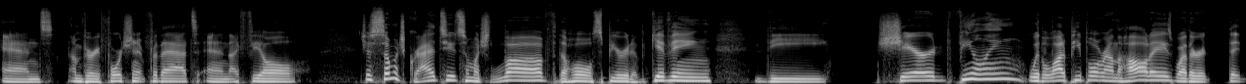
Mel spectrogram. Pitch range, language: 130-185 Hz, English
